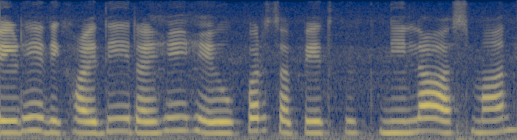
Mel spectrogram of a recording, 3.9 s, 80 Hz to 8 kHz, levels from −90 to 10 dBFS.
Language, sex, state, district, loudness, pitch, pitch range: Hindi, female, Himachal Pradesh, Shimla, -15 LUFS, 245 Hz, 235-270 Hz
